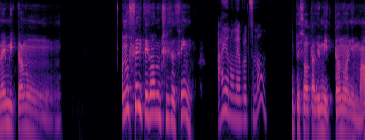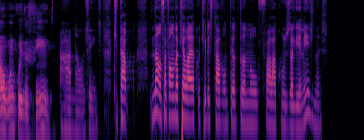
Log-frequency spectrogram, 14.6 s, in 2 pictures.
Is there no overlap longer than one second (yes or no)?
yes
